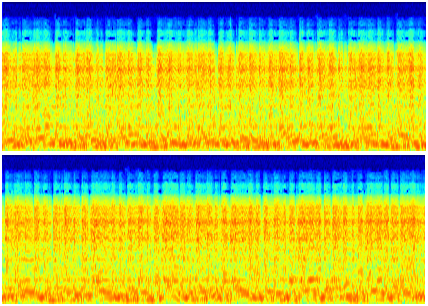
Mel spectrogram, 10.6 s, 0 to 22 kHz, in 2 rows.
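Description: Ernie Ball Music Man JP15 seven-string electric guitar played through a high-gain distorted amp-modeller tone: a fast, continuous riff of open-string pull-offs and picked notes. The open strings are kept tight with palm muting and first-finger dampening behind the fretted notes.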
